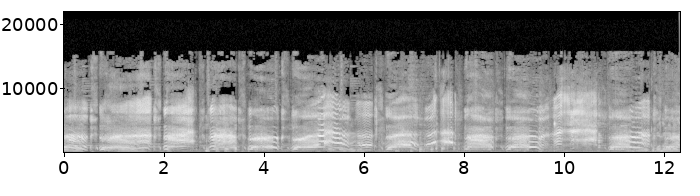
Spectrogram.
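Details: Loud, repeated crying in strong bursts with short gasps, over faint background music, from a 4-month-old (150-day-old) baby born at low birth weight, held by his father while mother bathes; fussy infant crying hard.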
